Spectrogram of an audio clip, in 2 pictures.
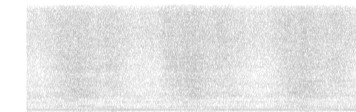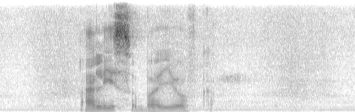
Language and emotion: Russian, neutral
